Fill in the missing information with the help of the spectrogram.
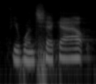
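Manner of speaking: usual speaking voice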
